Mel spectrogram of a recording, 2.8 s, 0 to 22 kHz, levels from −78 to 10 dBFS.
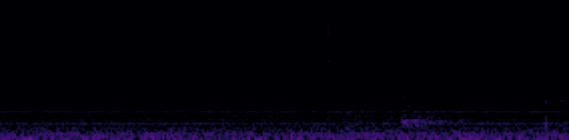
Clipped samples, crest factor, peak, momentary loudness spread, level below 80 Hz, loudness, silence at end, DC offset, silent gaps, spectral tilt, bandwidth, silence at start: under 0.1%; 20 dB; -40 dBFS; 3 LU; -64 dBFS; -64 LUFS; 0 s; under 0.1%; none; -6 dB/octave; 11.5 kHz; 0 s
